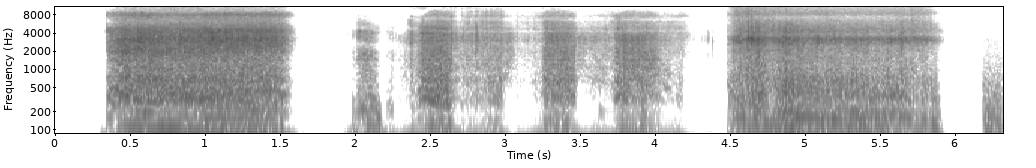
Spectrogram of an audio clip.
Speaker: then you want to listen for any upper airway congestion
